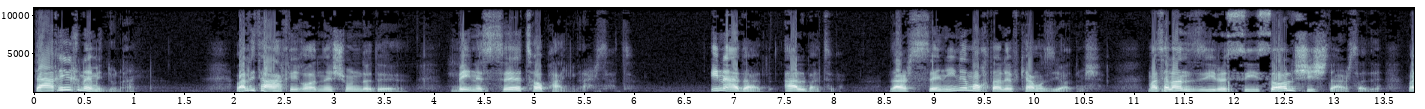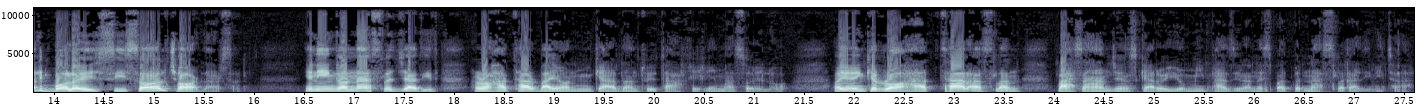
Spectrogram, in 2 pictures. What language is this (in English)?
Persian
